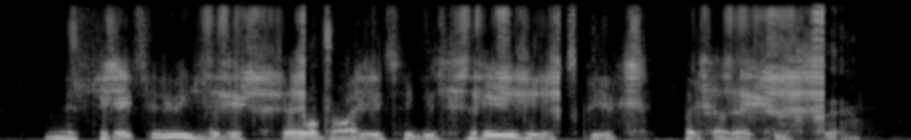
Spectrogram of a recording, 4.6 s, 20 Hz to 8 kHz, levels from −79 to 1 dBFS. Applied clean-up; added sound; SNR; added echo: neural diffusion model UNIVERSE++.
